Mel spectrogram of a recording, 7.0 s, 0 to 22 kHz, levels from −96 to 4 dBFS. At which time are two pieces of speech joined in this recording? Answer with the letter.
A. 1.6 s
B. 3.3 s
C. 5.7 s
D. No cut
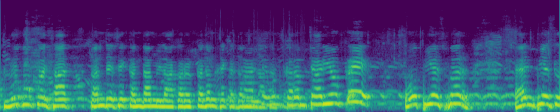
B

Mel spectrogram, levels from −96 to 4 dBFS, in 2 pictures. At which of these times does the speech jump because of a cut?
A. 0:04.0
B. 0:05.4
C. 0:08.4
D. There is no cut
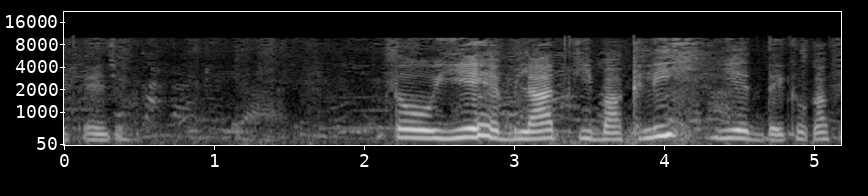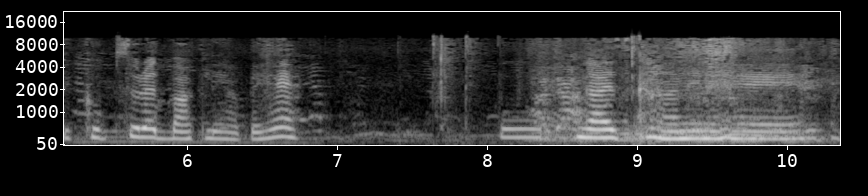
C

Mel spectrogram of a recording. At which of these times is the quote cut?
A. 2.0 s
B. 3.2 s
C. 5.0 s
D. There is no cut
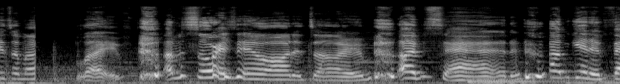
D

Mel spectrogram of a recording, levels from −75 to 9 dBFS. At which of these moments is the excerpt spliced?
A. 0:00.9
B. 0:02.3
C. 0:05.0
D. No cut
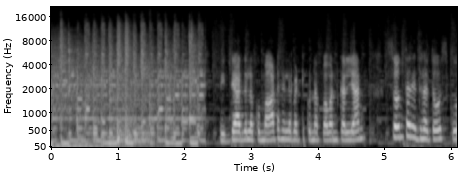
B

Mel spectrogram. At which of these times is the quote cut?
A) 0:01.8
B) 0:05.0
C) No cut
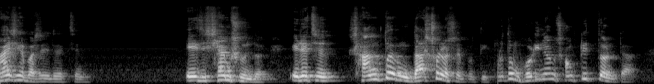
B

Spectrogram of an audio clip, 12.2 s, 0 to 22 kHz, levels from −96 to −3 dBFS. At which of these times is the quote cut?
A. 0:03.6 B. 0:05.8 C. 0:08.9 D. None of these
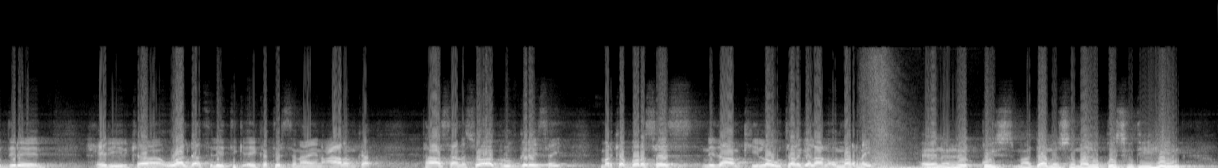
C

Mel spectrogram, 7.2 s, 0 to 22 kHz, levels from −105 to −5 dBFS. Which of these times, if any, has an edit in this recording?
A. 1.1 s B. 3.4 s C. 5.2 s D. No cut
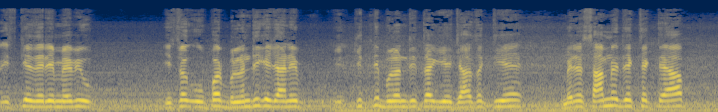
B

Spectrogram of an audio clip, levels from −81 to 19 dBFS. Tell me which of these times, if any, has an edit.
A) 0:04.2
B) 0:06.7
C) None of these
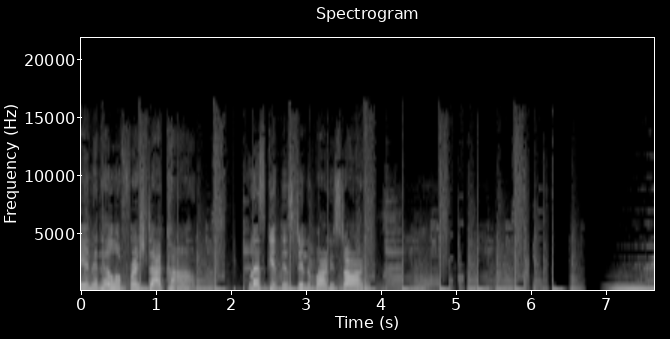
B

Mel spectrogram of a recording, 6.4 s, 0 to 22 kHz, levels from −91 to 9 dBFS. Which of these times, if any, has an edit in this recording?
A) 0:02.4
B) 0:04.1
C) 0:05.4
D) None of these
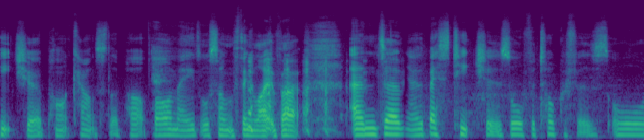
B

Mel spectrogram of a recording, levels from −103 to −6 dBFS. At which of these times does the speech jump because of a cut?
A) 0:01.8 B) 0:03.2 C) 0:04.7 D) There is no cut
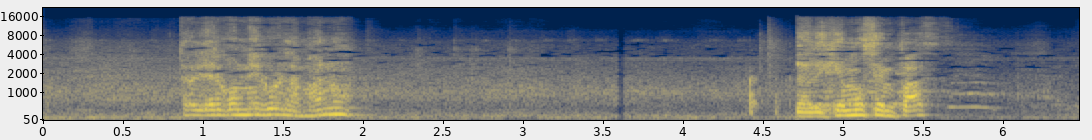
C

